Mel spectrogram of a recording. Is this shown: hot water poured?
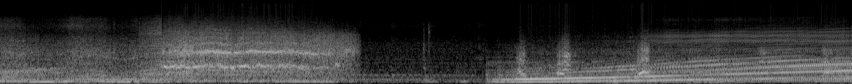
no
